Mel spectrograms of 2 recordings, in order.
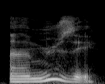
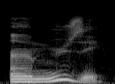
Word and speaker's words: musée: Un musée. Final E not pronounced. Un musée.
